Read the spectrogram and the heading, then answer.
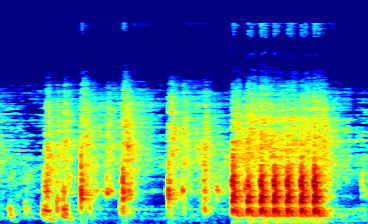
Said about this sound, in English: All right, go ahead and knock. Let's get clear before the door opens up.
